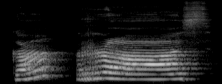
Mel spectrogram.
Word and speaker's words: карась: лука піймав сазана карася наголос в назвах цих риб падає на другий склад сазан карась а лука впіймав окуня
